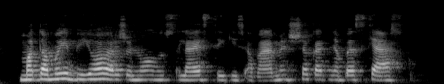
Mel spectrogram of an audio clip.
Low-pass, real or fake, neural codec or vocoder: 10.8 kHz; fake; codec, 24 kHz, 0.9 kbps, WavTokenizer, medium speech release version 2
